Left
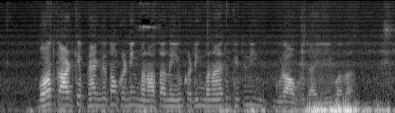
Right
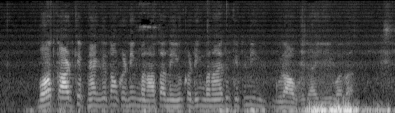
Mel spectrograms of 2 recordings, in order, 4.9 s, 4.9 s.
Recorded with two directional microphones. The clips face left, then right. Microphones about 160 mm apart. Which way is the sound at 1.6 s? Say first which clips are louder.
Right 3 dB; 5° right (ahead or behind).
